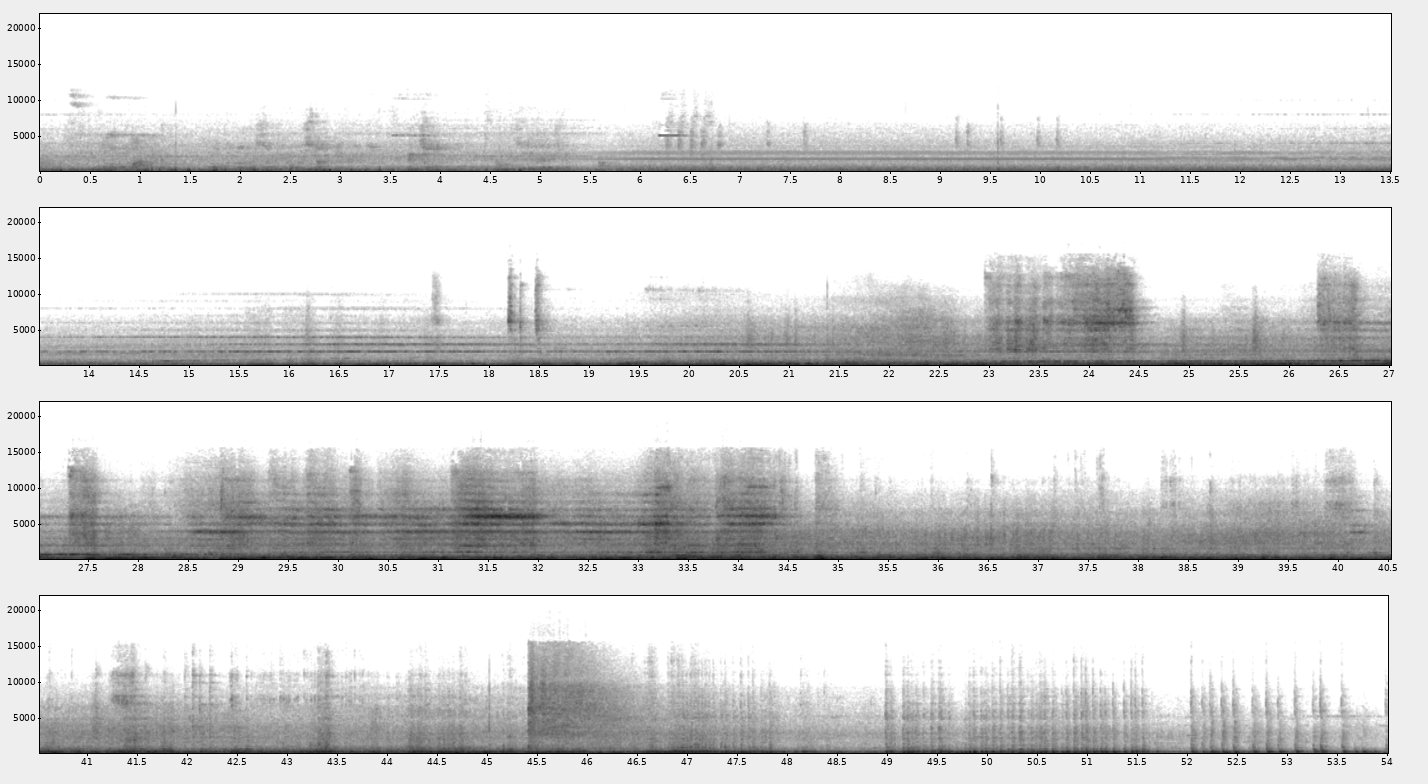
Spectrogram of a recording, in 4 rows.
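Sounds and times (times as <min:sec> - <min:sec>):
wheels squealing on rails: 0:13.3 - 0:25.4, 0:26.2 - 0:35.0.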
